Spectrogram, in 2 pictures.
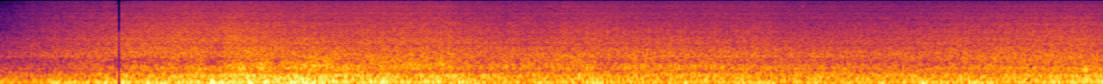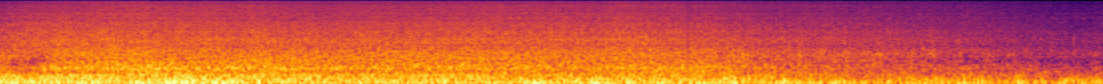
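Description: Sea waves surging and breaking on a sandy beach and rocks, a steady rush that swells twice, with wind rumbling on the microphone.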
